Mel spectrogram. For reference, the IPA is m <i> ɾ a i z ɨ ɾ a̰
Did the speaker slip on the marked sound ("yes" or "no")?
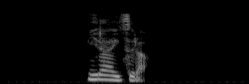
no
